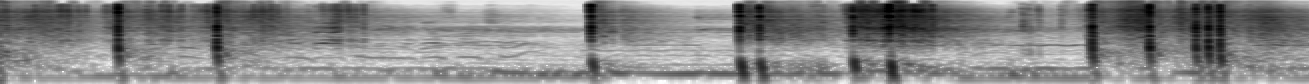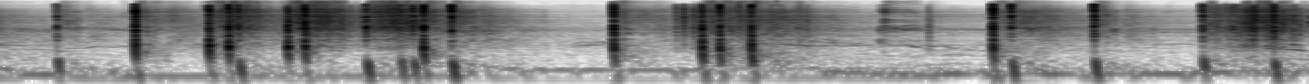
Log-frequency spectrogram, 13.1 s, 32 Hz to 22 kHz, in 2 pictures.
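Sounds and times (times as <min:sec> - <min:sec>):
fireworks bangs and cracks: 0:00.0 - 0:02.0, 0:03.0 - 0:13.0.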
